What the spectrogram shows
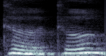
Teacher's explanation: थ वॉइसलेस है क्योंकि कोई इसमें वाइब्रेशन नहीं है। डेंटल है, टीथ का यूज़ कर रहे हैं।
